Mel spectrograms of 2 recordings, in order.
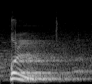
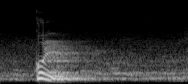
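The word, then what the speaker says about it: قُلْ: qulya ayyuhal kafirun katakanlah full ini perhatikan bacanya pakai love full jangan dibaca cool ini maknanya berbeda antara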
